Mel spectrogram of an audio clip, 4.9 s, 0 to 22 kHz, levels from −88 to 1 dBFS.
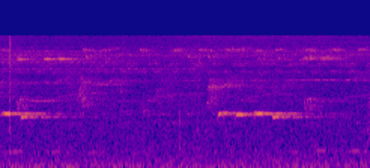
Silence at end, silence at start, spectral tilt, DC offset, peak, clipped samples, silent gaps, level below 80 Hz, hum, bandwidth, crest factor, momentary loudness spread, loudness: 0 s; 0 s; 1 dB/octave; under 0.1%; -22 dBFS; under 0.1%; none; -64 dBFS; none; 10.5 kHz; 20 dB; 12 LU; -41 LUFS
